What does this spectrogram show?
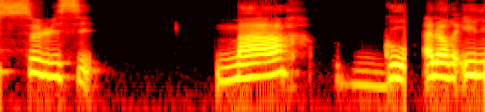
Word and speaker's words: Margot: ce prénom et donc quoi qu'il arrive no matter how we write this name on va dire o à la fin Margot o t a x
